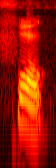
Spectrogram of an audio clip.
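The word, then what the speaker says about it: folk: फॉक, फॉक मतलब होता है जनता।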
